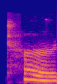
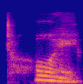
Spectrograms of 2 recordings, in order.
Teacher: your mouth has to go from the T straight to the oi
